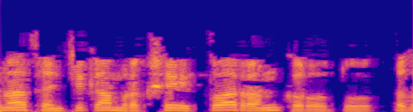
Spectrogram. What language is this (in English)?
Sanskrit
